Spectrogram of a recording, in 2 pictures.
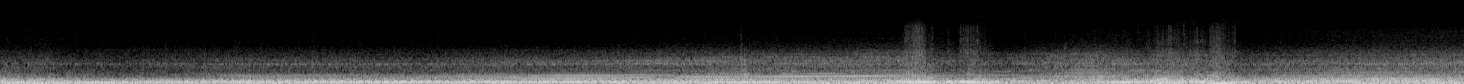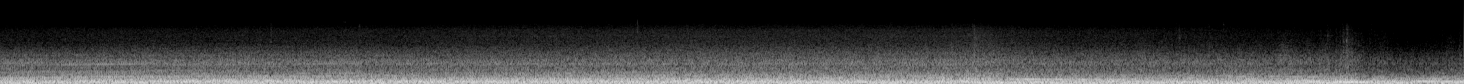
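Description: Alfa Romeo Giulia Quadrifoglio's twin-turbo V6 heard from inside the cabin at full track pace, its pitch rising and falling again and again, over a heavy rumble of road and tyre noise. A few brief, sharp noises come about nine to twelve seconds in.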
